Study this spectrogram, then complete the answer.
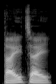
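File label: "抵制", Cantonese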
